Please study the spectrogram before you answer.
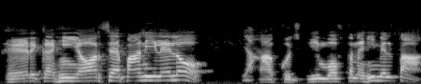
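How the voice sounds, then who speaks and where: A man voicing a greedy, callous village merchant in an animated moral story, gruff and dismissive, with drawn-out exclamations. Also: on the high side, muffled recording, close to an everyday voice. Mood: dismissive, stern.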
